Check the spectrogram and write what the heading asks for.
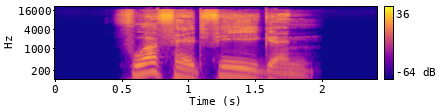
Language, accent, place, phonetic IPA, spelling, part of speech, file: German, Germany, Berlin, [ˈfoːɐ̯fɛltˌfɛːɪɡn̩], vorfeldfähigen, adjective, De-vorfeldfähigen.ogg
- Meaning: inflection of vorfeldfähig: 1. strong genitive masculine/neuter singular 2. weak/mixed genitive/dative all-gender singular 3. strong/weak/mixed accusative masculine singular 4. strong dative plural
